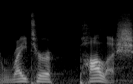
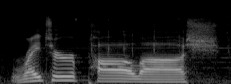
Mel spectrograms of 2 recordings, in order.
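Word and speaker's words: Reiterpallasch: So it's writer polish. I've been mispronouncing this the whole time. Writer polish.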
